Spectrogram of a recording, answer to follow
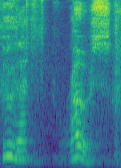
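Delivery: slow, high, loud mock disgust; imitating someone grossed out; disgusted nurse. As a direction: draw out the ooh in revulsion. Nurse disgusted by screeching bone.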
